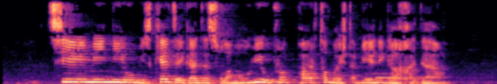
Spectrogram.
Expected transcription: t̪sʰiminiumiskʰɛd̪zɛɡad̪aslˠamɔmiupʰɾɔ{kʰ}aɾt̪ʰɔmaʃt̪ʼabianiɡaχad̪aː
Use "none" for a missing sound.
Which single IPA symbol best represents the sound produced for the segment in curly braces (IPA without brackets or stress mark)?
pʰ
